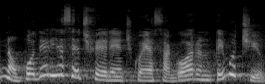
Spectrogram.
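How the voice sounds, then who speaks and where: A woman speaks with a fairly high pitch. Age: 70s. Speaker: vaccine trial volunteer. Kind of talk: interview.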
